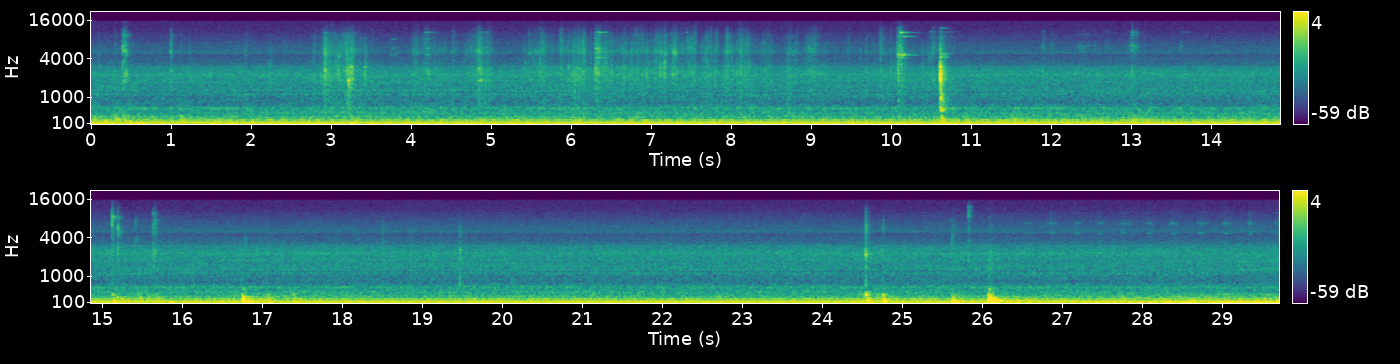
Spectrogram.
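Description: Steady low hum of workbench equipment, with a few small sharp clicks and taps scattered through it. Near the end a faint pulsing joins the hum.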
